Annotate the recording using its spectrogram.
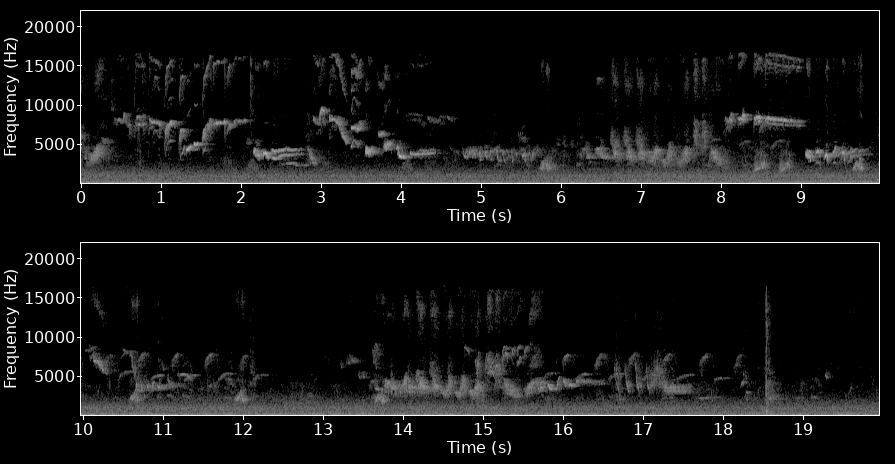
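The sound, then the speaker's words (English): Many birds chirp and twitter in overlapping high, quick calls as they flit about on a sunny morning, busy and continuous over a steady low rumble of background noise, with no one speaking. “So humble in the morning like this, standing and soaking up sunshine. and watching the birds flit about.”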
